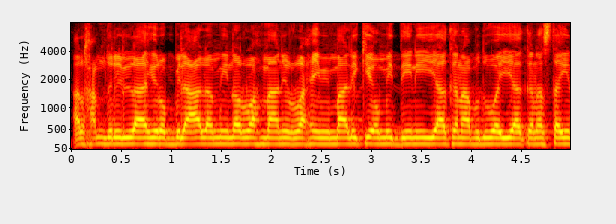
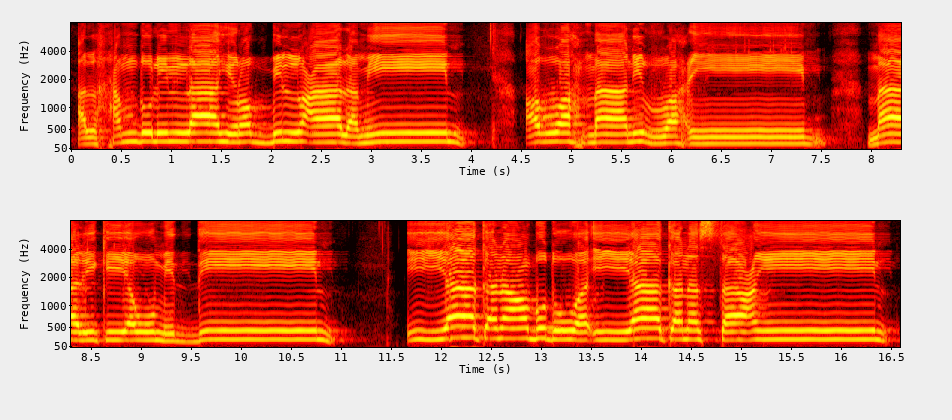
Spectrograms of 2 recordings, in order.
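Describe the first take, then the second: First: The verses run together in one breath. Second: Each verse is separated by a pause.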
